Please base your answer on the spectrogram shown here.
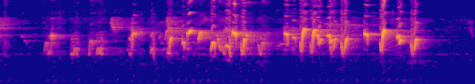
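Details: A bulbul kept as a decoy bird pours out a continuous chattering song in doubled style: a rapid string of bubbly, slurred whistled notes in two loud bursts separated by a brief dip.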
